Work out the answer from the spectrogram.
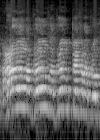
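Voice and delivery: loud, high, hurried cry of alarm; imitated crowd shouting. Everyone joins the cry to catch a thief, mock shouting. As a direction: mimic a whole street yelling after a thief. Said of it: "começa a gritar".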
